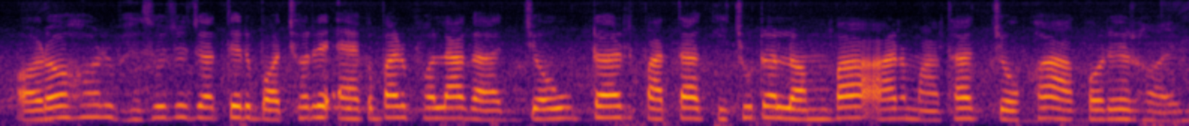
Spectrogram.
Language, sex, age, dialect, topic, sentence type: Bengali, female, 18-24, Western, agriculture, statement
